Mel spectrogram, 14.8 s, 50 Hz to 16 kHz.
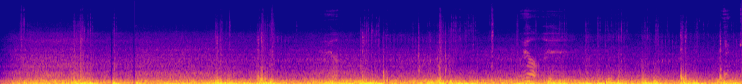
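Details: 2007 Hyundai Sonata, driving on the road: scattered dull clunks over heavy road rumble from the front passenger side, as if something is loose. The cause is not yet identified.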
